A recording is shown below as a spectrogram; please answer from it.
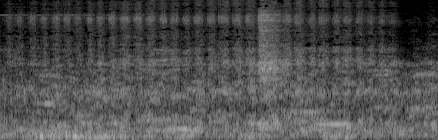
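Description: Ballpoint pen scratching back and forth on paper, going over the same line again and again to thicken it, with one louder stroke about two-thirds of the way through.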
